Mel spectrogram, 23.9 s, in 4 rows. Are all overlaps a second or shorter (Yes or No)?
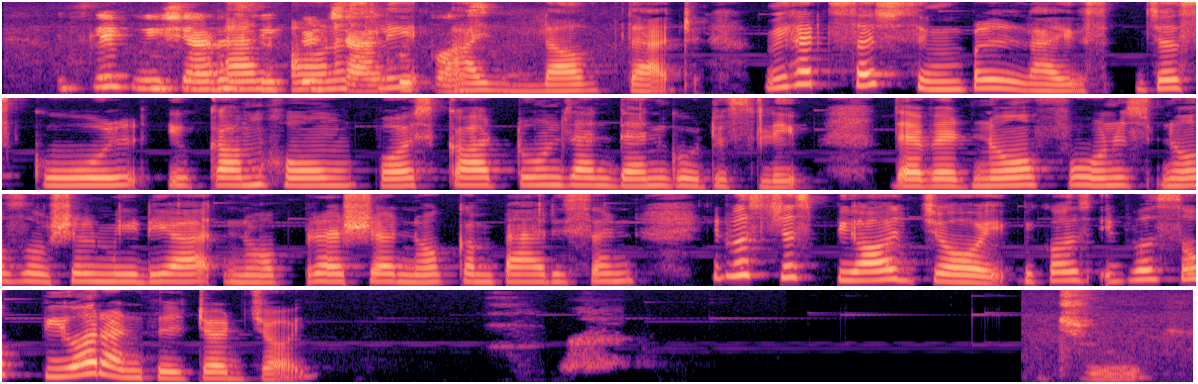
No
